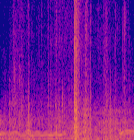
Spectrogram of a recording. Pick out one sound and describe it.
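A large bird flaps its wings as it takes off.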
